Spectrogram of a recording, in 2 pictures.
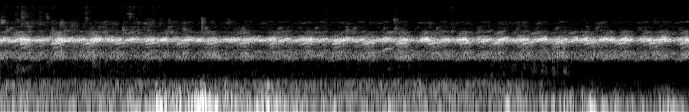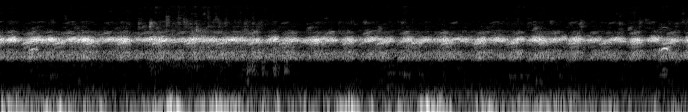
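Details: Massed frogs calling from rice paddies on Baengnyeongdo Island, a constant rattling trill of overlapping croaks; a low rumble and a few thumps fill the first seconds, then fade.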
